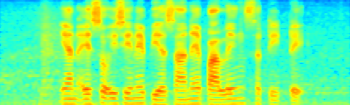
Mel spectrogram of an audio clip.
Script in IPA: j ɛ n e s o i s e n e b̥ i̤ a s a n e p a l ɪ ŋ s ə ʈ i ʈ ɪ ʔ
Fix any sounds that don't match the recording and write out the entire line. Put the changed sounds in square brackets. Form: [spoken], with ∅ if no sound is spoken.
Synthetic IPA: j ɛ n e s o i s [i] n e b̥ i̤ a s a n e p a l ɪ ŋ s ə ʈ i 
